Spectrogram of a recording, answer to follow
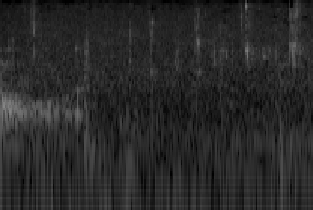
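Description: Black-capped capuchin monkey eating canned sardine off a spoon: faint, scattered wet chewing and lip-smacking clicks.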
